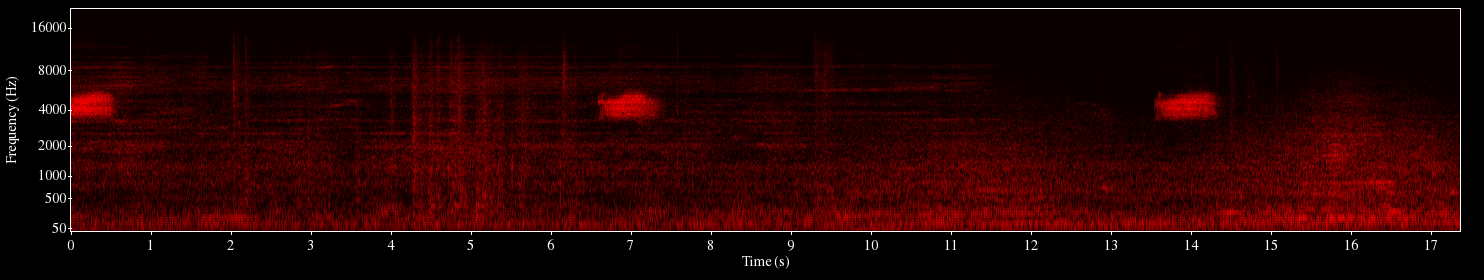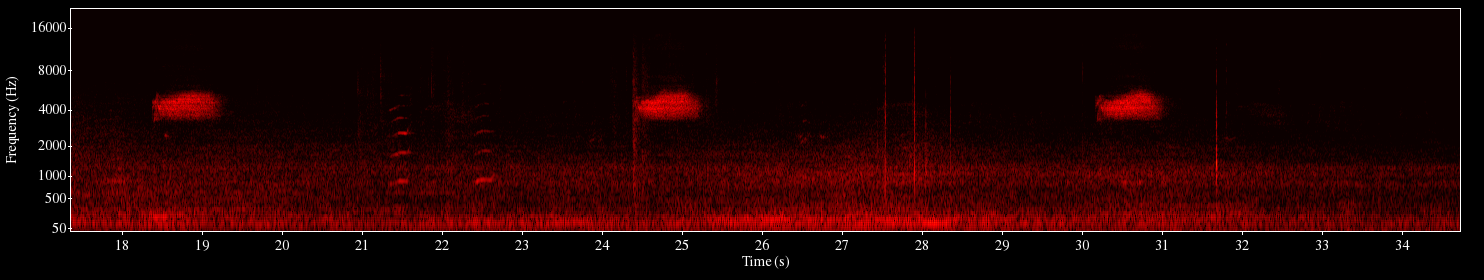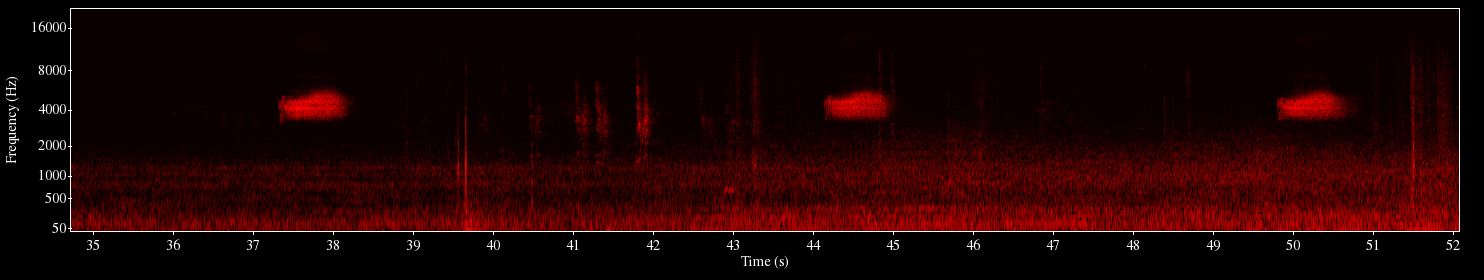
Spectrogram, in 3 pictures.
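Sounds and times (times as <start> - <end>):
high buzzy bird calls: 0.0 - 0.8, 6.6 - 8.6, 12.8 - 14.4, 18.4 - 19.4, 24.4 - 25.4, 30.2 - 31.2, 37.3 - 38.4, 44.1 - 45.1, 49.8 - 50.8
harsh hissing buzz: 0.0 - 12.7
rustles in pine needles: 1.6 - 7.5.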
